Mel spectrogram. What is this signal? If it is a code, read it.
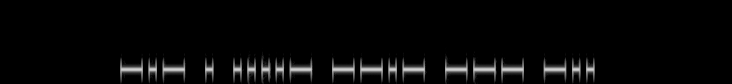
Morse code, heard as a keyed tone, about 17 wpm, 700 Hz. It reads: KE4QOD
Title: USA Call Signs - 6 Characters - 2x Character Spacing - 17wpm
